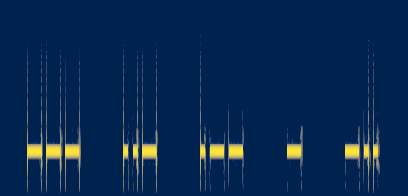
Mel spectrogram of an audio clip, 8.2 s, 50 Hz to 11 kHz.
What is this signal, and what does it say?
Morse code, heard as a keyed tone, about 13 wpm, spaced as for 7 wpm, 800 Hz. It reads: OUWTD
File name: LEZIONI / 3 MWRO / 3 MWRO ws 12wpm 1914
